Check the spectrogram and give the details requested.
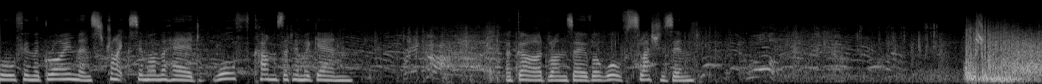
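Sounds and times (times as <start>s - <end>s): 
speech: 0.0s - 4.2s, 5.0s - 7.2s
gunshot fired by a guard in a prison watchtower: 9.6s - 10.4s.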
